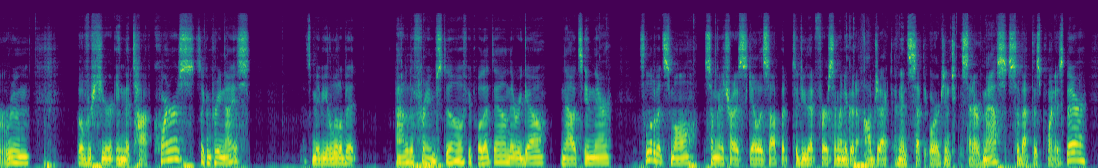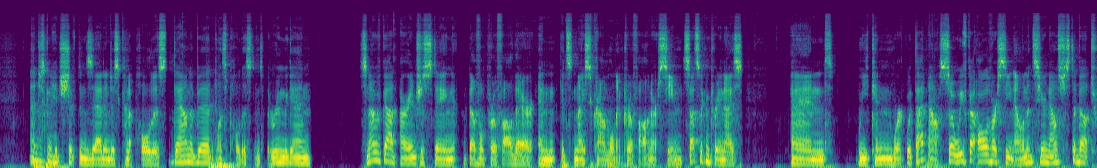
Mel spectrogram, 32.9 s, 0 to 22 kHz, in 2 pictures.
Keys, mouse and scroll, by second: 1.1 scroll up 4, 1.5-1.9 shift+middle drag, 2.4-2.8 scroll up 3, 2.8 shift+middle click, 4.2-5.8 middle drag, 6.1 g, 9.4-10.4 scroll down 10, 10.4 shift+middle click, 10.9-11.3 scroll down 2, 11.5-12.7 middle drag, 12.7-14.3 drag, 14.9-15.7 middle drag, 15.9-16.9 scroll up 4, 16.9 s, 19.6 g, 22.9-23.4 scroll up 5, 23.8 click, 24.3-24.8 scroll down 4, 25.0 shift+middle drag, 26.4-26.9 scroll down 2.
